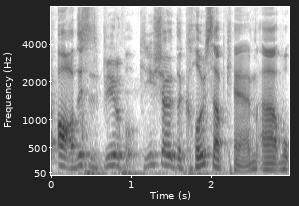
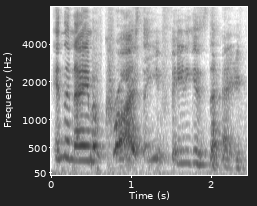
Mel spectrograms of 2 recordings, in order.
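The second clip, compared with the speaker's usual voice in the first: higher, laughing through the words; cracking up while quoting; 11 semitones higher than usual. Retold or imitated. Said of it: "Dave's like".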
